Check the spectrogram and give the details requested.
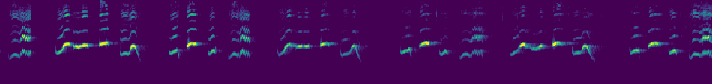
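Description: A cockatiel gives a run of clear, rising and falling whistled notes in short bursts.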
